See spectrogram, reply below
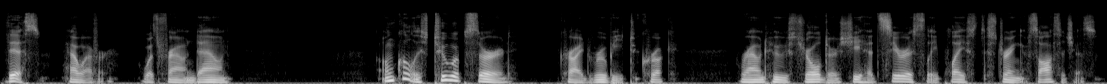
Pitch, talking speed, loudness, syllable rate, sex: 115 Hz, 130 wpm, -18 LUFS, 4.6 syllables/s, male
